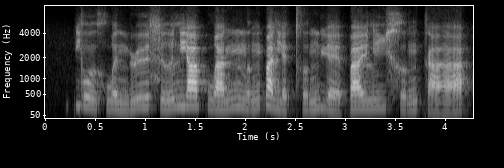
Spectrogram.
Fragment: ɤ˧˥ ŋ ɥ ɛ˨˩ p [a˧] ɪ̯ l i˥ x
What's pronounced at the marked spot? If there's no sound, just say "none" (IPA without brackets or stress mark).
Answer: a˥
